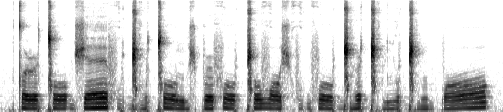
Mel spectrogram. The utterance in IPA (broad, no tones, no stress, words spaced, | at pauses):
tɔɭə˞ǀoːɡʃɛː fɔ̤ɡ͡ǁo ǀoːnɔ̤ʃpə˞foː ǁovɔːʃ fɔ̤ɡfoː ɡ͡ǁə˞ ɡ͡ǁɔɡʎoɡ͡ǁɔ mɔ̤pɔː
